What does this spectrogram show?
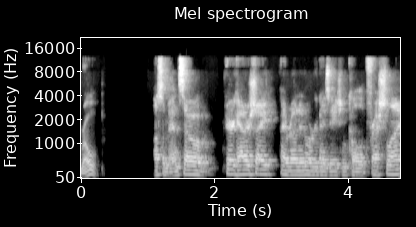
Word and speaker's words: Hatterscheidt: Hatterscheidt.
